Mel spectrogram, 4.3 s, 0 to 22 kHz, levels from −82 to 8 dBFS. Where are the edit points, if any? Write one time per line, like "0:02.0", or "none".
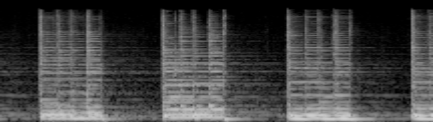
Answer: none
